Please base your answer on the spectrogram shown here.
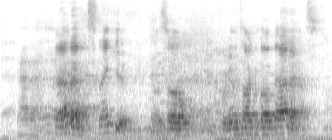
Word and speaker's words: BDAS: The Berkeley Data Analytics Stack is abbreviated BDAS, and it's pronounced? BDAS.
